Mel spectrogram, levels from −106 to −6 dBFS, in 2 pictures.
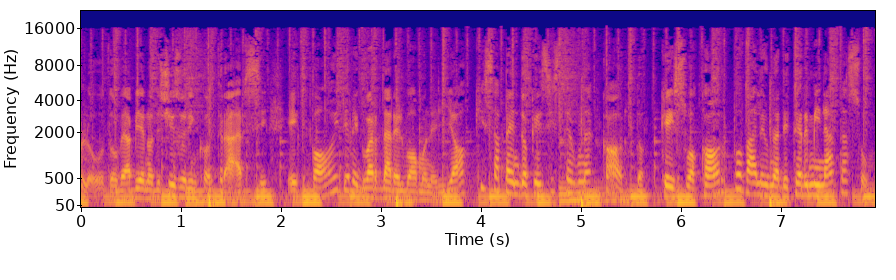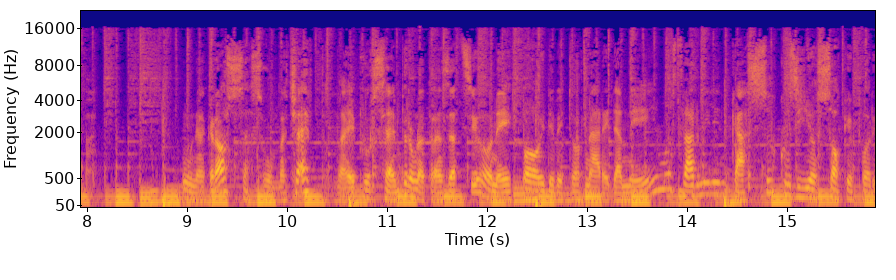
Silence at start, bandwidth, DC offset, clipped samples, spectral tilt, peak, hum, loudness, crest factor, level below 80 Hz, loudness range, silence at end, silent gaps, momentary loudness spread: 0 s; 16.5 kHz; under 0.1%; under 0.1%; -5.5 dB/octave; -8 dBFS; none; -26 LUFS; 18 dB; -36 dBFS; 1 LU; 0 s; none; 5 LU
